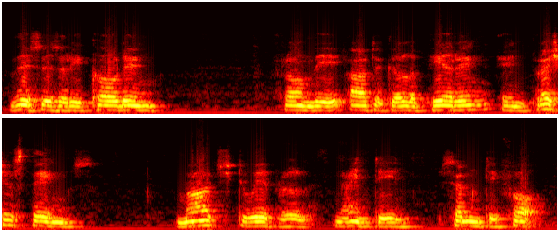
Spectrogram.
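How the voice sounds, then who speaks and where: Solemn preacher guy reading his sermon out slow and measured, old muffled tape recording. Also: medium pitch, steady tone. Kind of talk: reading a written address aloud.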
